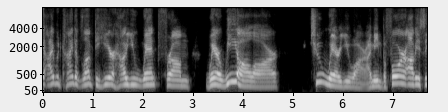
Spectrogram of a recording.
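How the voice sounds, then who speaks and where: Male host on a video call, fairly high voice, dry sound, stammers as he asks his question. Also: no echo.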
